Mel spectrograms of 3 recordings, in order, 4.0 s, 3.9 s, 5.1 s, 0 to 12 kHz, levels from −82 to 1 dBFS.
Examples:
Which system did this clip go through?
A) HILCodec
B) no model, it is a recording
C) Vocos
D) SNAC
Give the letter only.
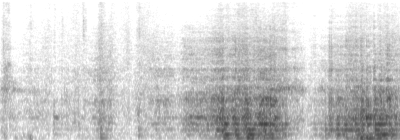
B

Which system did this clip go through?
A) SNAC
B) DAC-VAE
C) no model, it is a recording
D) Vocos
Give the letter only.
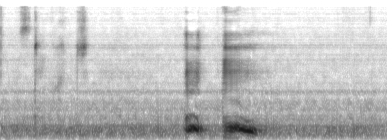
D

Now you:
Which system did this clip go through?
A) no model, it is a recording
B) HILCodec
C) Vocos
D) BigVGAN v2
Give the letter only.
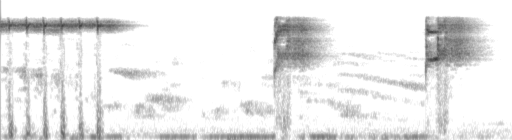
C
